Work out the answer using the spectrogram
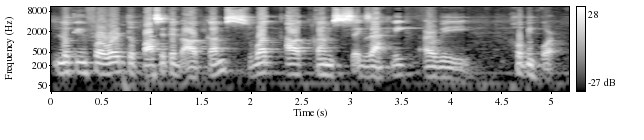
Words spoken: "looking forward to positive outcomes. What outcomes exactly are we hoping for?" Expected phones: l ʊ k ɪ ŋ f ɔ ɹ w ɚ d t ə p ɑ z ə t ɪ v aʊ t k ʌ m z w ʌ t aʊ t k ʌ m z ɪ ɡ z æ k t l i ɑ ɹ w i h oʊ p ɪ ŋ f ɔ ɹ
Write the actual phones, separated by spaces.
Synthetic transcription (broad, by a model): l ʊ k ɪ ŋ f ɔ ɹ w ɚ d t ə p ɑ s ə t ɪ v aʊ t k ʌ m s w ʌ t aʊ t k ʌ m s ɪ ɡ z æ k t l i ɑ ɹ w i h oʊ p ɪ ŋ f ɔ ɹ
